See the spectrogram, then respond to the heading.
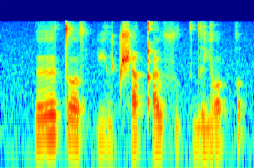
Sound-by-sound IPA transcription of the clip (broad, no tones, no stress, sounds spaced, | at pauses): əː t ɔː s pʲ uː t͡ʃʼ ɪ qʼ ɪː sʷ ɪ k d ə j ɔ k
